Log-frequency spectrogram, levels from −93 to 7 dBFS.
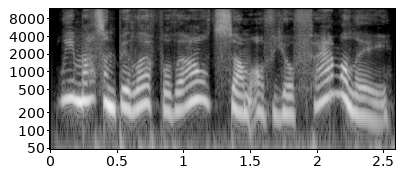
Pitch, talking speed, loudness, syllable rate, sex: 255 Hz, 210 wpm, -16 LUFS, 4.9 syllables/s, female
